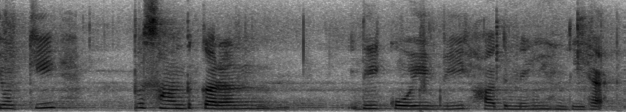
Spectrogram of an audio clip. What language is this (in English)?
Punjabi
